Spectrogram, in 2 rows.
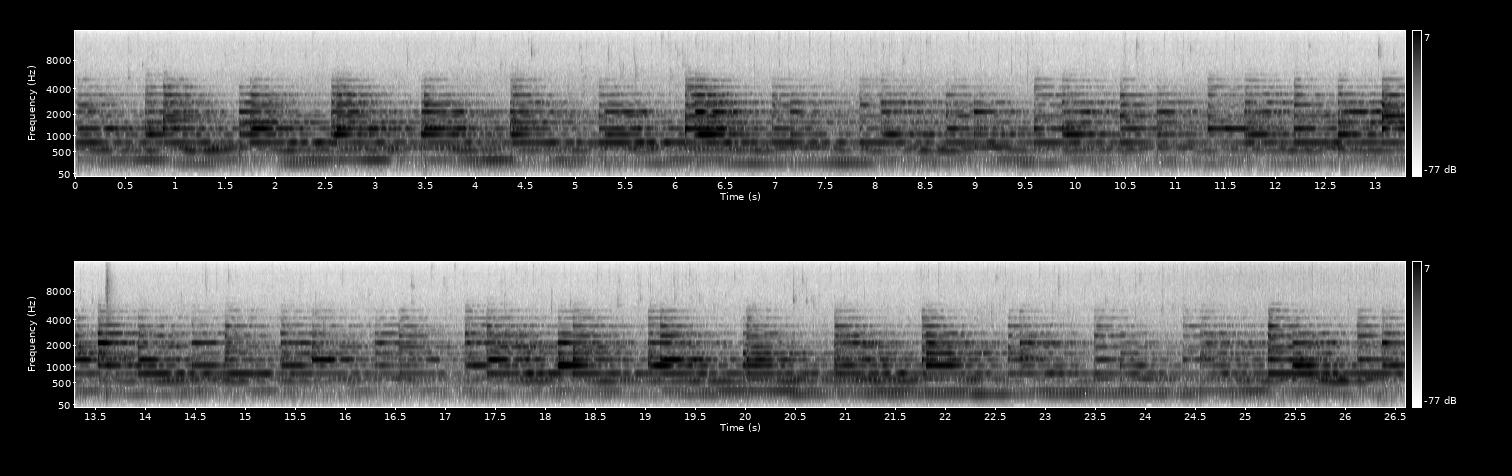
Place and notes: Faistenoy, Oy-Mittelberg, Deutschland - church bells and melt water in the village
TASCAM DR-100mkII with integrated Mics
Oy-Mittelberg, Germany, 21 October 2014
